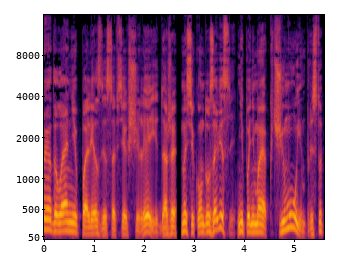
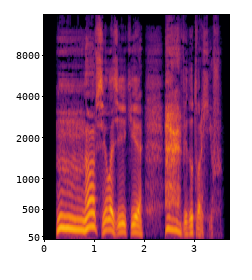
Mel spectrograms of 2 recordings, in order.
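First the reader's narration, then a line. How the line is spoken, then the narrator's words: Sighed. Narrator (Russian): вздохнул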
